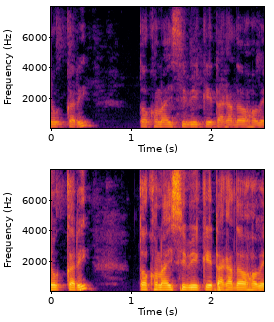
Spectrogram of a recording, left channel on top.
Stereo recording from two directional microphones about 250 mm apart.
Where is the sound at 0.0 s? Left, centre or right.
Right.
